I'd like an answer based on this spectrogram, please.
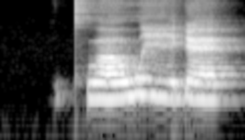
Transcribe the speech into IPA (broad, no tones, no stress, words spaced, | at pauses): kʷʰʌːwiːɗɛ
